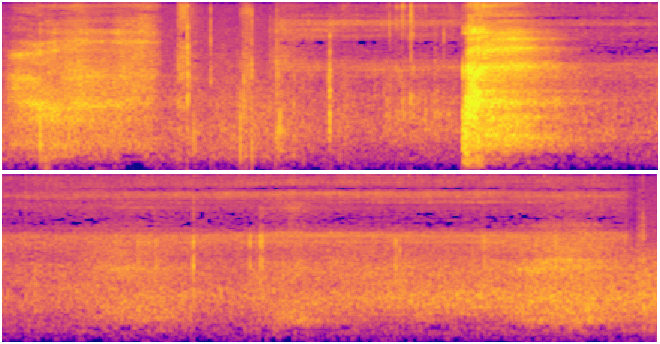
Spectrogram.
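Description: A short, loud burst of breath from the person filming, about three seconds in, the loudest sound here. Before it come a few faint clicks and rustles; after it only a faint steady hiss.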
